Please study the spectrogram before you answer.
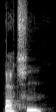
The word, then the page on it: button: British English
